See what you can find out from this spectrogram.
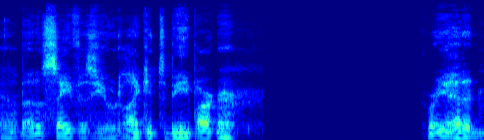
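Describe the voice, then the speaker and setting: Putting on a character voice, a man drawls in a raspy, fairly low monotone at a moderate pace. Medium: actual play. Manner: folksy, drawling, calls people partner.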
